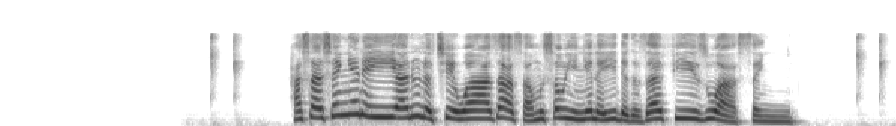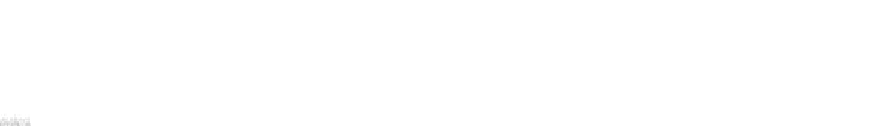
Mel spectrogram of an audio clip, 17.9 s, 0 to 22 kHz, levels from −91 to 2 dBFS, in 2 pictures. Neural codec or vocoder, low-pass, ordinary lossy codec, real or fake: none; 7.2 kHz; MP3, 64 kbps; real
